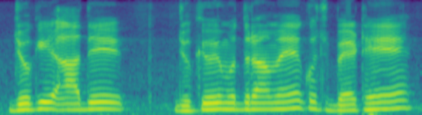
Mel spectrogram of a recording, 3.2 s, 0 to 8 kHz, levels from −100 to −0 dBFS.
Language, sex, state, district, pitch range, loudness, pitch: Hindi, male, Uttar Pradesh, Shamli, 155-175 Hz, -12 LUFS, 165 Hz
